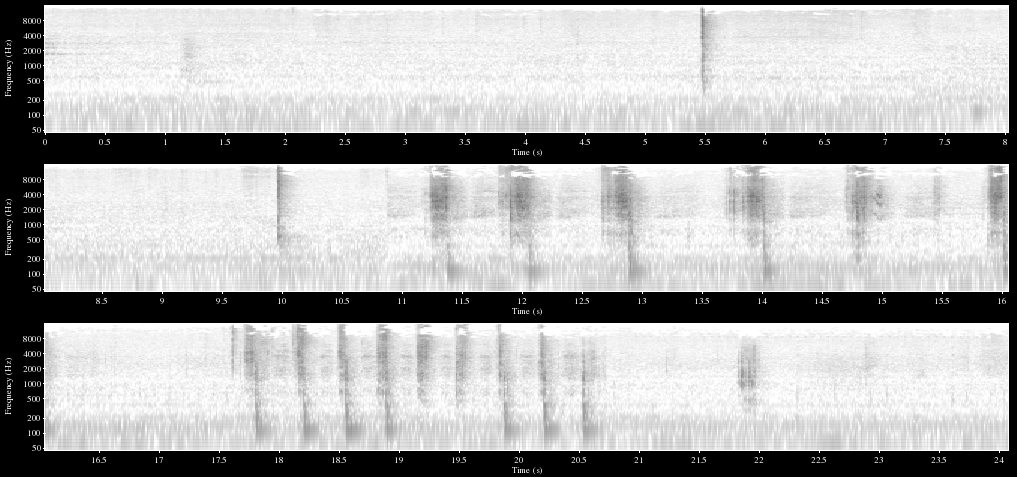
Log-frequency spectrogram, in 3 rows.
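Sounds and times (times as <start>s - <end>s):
knife chopping on wooden board: 17.7s - 20.7s.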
